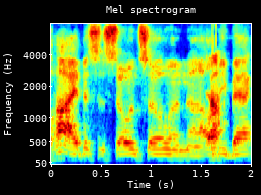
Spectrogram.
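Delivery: ordinary delivery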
